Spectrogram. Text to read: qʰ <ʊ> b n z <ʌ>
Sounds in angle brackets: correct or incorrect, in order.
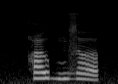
correct, correct

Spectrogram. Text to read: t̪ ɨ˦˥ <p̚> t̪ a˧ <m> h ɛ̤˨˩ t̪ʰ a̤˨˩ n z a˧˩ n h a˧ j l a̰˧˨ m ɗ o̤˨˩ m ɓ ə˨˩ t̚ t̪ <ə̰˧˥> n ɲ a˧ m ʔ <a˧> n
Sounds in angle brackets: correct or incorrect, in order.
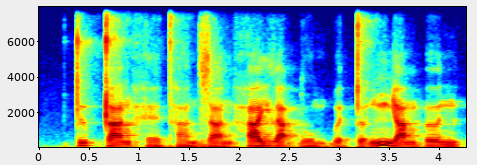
correct, incorrect, correct, incorrect

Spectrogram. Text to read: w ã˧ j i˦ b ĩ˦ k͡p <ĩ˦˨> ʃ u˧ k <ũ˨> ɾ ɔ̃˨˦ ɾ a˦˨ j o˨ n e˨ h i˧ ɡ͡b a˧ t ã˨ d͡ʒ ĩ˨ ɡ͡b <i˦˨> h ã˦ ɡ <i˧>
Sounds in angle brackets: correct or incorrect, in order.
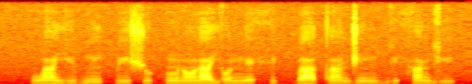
incorrect, correct, incorrect, correct

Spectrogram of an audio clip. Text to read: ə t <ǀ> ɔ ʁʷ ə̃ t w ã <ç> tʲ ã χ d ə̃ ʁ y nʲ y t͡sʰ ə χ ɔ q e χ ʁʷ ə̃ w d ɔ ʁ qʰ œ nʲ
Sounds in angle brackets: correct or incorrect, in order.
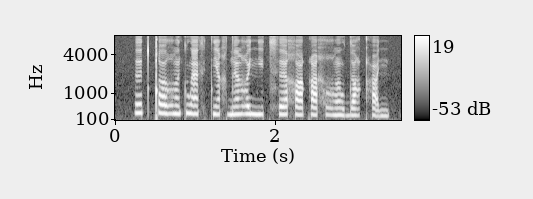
incorrect, incorrect

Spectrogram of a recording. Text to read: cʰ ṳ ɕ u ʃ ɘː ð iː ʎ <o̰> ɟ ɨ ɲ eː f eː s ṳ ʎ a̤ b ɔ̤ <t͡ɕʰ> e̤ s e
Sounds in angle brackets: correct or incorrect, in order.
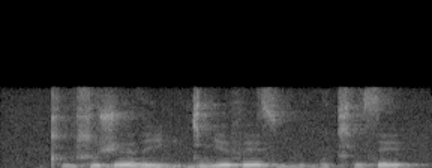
correct, correct

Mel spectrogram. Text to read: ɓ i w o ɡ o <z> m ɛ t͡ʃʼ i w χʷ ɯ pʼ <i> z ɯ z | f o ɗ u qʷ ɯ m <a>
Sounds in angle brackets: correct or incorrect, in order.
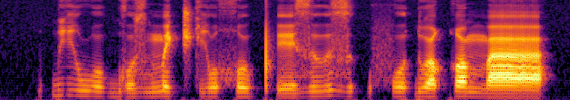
correct, incorrect, correct

